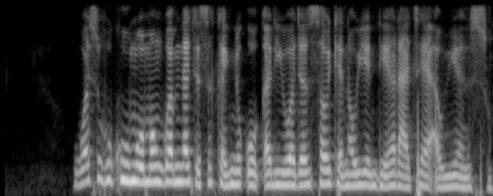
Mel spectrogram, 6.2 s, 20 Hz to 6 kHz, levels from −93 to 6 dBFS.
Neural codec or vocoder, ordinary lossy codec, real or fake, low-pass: none; none; real; 5.4 kHz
